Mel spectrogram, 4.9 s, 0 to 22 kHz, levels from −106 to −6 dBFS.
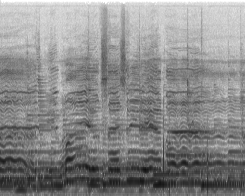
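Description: Loud pops sit on top of the sound: a double pop from 3.27 to 3.40 s, about 15 dB above the signal, and a single pop at 4.15 to 4.17 s, about 10 dB above. These are likely voltage pulses from a plug, switch or static, and the audio carries on underneath.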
